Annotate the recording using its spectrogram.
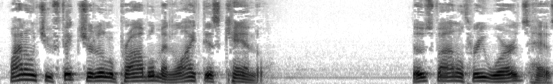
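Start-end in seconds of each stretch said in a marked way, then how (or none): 0.1-2.7 raised, impatient radio retort; irritable bark. A narrator's reading. Astronaut urging launch control to fix the problem, irritable bark. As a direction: push it out higher, fed up. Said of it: "he barked".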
